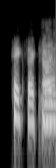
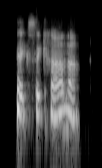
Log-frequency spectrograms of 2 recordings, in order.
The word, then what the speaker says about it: Texarkana: And you're from Texarkana, is it? How do you say that? – Yes, ma'am. Texarkana. – I did it right. Texarkana.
